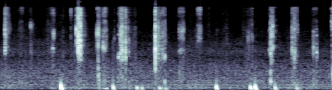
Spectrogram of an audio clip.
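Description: Tarot cards riffled and shuffled by hand, a run of short papery flicks and soft taps in quick irregular bursts, close and fairly quiet, with no talking.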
